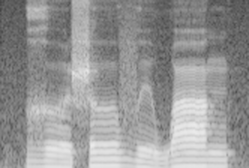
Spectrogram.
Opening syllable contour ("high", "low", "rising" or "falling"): low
